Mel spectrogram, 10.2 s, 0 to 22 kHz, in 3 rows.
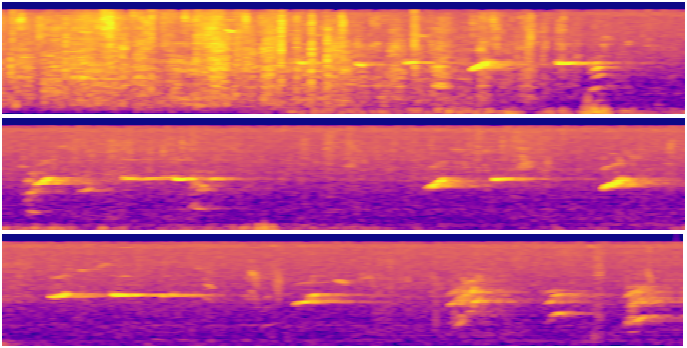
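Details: Podenco Andaluz hunting dog heard outdoors in a rural setting, recorded 3 December 2011; a loud noisy burst at the start, then short high yelping calls repeated irregularly, roughly every half second to second.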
